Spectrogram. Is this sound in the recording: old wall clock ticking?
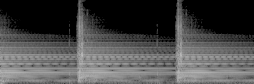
yes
